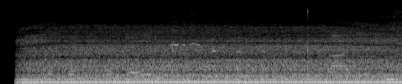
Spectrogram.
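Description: Loaded dump truck's diesel engine running with a steady low drone as it drives slowly across a dirt site.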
